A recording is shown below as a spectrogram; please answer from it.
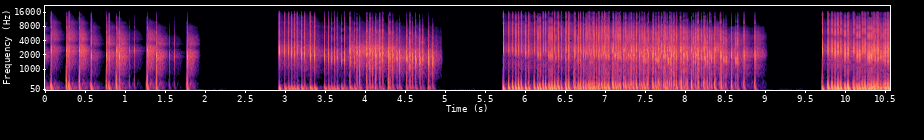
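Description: Close-miked clicks from the performer's hands, put through live electronic processing. A fast run of sharp clicks fills the first two seconds, then come two long bursts of dense crackling noise, each stopping dead into silence, and a third burst begins near the end.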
